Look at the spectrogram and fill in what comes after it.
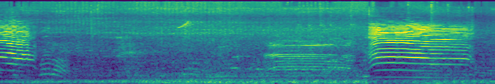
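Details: A young goat lets out strained, quavering screams, one at the start and a longer one near the end, with a softer bleat between them. A constant low rumble, like an engine or wind, runs throughout.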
